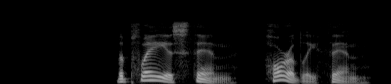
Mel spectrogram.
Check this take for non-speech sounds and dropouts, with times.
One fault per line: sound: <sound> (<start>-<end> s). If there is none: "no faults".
no faults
